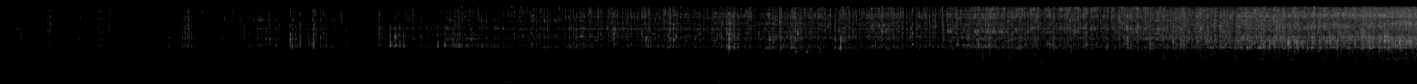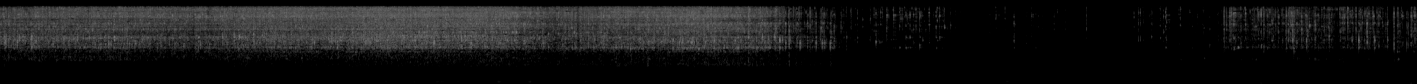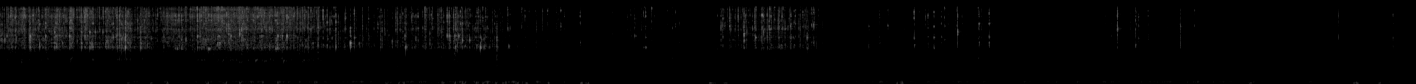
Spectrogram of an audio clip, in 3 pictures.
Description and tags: rain stick long
an unprocessed sample of a small rainstick. recorded using Adobe Soundbooth, noise reduction applied to eliminate room hum. Mic: Sterling ST-66 large tube condenser.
